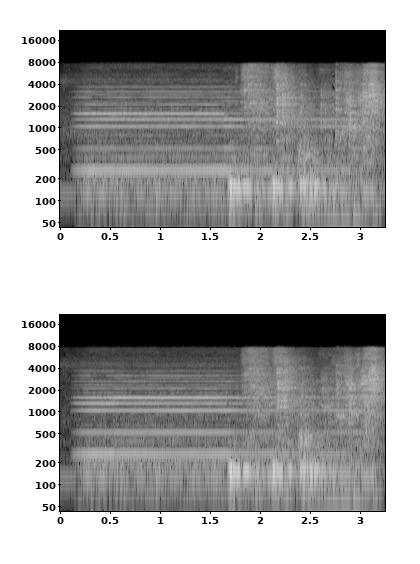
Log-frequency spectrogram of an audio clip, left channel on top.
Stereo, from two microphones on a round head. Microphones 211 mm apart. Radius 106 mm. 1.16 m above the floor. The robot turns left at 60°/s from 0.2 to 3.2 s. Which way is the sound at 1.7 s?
110° left.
